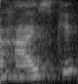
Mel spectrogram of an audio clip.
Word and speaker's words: Raisky: A nossa convidada da noite, Raiski, é assim que pronuncia o Raiski?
